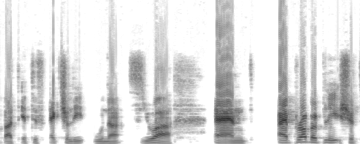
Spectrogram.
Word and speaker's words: Bună ziua: introduction when I introduced Julian in Romanian, I pronounced it wrong. I used to say Bună ziua, but it is actually Bună ziua.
